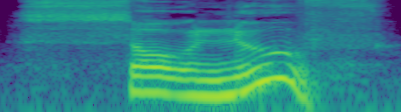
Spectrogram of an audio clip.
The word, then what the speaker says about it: sonf: Why don't we sort of tear a page out of more modern Hebrew pronunciation and sort of add a vowel sound, A-E-I-O-U, after these, side-by-side consonants. So instead of ol sanf, we'll say ol sonuf or ol sanufa.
